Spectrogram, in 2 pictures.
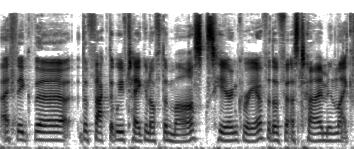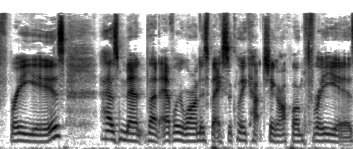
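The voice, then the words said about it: Rough, sick-sounding voice. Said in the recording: “I sound terrible. ... I have like a smoker's cough”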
